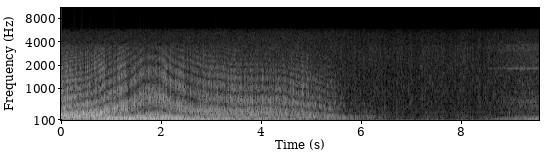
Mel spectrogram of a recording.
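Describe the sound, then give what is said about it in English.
The one still-functioning main engine of Boba Fett's ship Slave One fires up, its whining tones sweeping up and down before settling into a steady, rushing roar, loud with no voices. “he hit the button to fire up the one main engine that was still functioning.”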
